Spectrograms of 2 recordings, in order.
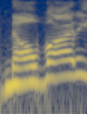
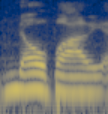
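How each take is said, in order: First: Rising, disbelieving nobody?; stunned echo of the bad news; incredulous question. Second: Said in the usual way. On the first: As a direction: ask "Nobody?" in shock with a big upward lift. Guy learns no fairy fits him.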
